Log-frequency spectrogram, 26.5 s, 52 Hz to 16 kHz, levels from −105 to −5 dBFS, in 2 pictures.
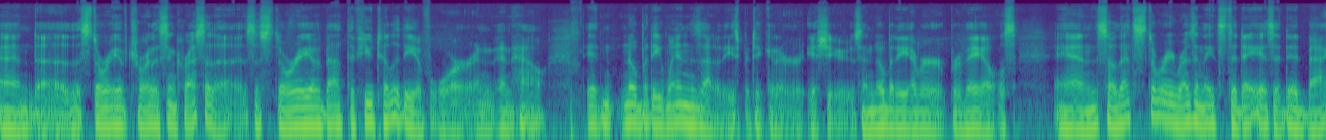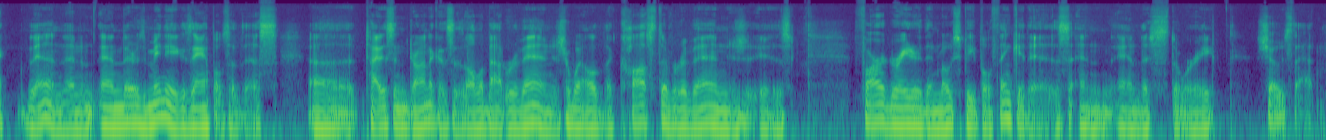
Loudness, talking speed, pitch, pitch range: -34 LUFS, 170 wpm, 95 Hz, 90-105 Hz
